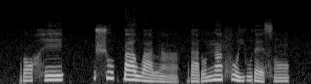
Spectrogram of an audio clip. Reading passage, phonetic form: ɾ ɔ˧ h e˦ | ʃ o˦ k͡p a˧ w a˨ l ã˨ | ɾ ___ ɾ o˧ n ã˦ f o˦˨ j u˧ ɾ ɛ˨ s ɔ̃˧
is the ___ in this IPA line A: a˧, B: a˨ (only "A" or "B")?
B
